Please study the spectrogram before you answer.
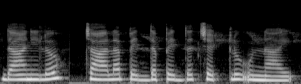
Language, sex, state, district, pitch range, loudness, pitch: Telugu, female, Telangana, Hyderabad, 215-235 Hz, -15 LUFS, 230 Hz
